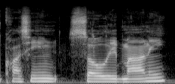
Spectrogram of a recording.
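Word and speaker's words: Qasem Soleimani: Qasim Soleimani?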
